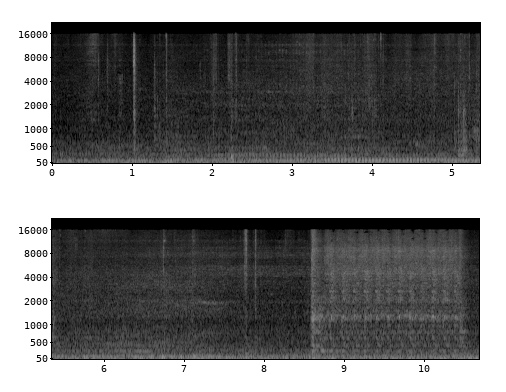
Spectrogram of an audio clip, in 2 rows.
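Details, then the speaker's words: Mitsubishi Mirage G4, odometer about 147,506: starter cranks strongly but engine never fires; fuel pump receives electrical supply but delivers no fuel, so the pump is failing. "Wala ibig sabihin mga guys may supply naman ito ng kuryente ibig sabihin yung fuel pump pabigay na"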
